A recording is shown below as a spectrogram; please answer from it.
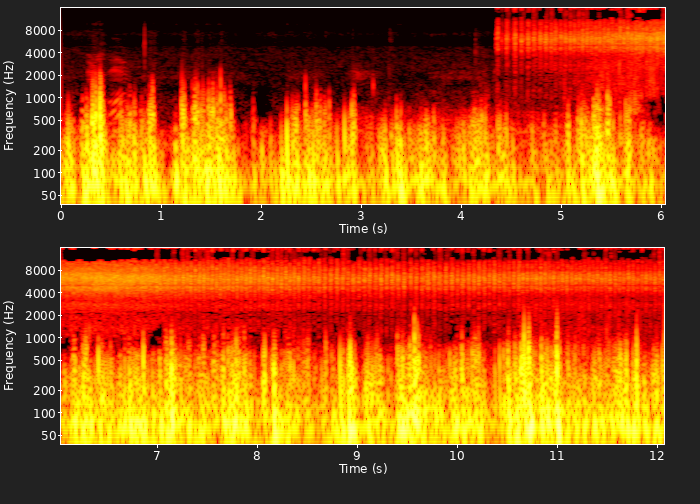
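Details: Western diamondback rattlesnake, Crotalus atrox, in western Oklahoma. After about four seconds a continuous high, hissing buzz of rattling begins and holds steady to the end, over heavy low rumbling and thumping handling or wind noise.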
